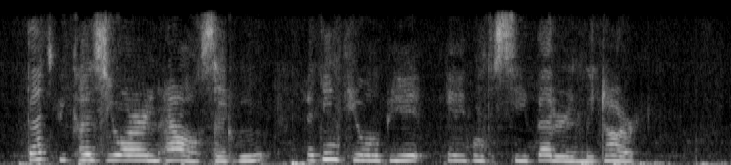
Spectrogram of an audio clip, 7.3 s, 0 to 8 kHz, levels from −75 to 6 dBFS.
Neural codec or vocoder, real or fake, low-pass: codec, 16 kHz, 4 kbps, X-Codec, HuBERT features, trained on balanced general audio; fake; 7.2 kHz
